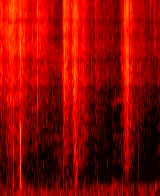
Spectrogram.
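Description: Footsteps crunching and scuffing through dry fallen leaves on a rocky slope, in an irregular run of short steps.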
